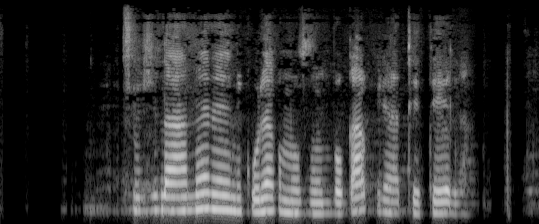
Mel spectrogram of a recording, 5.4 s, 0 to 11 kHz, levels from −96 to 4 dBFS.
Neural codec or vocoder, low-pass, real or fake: none; 9.9 kHz; real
